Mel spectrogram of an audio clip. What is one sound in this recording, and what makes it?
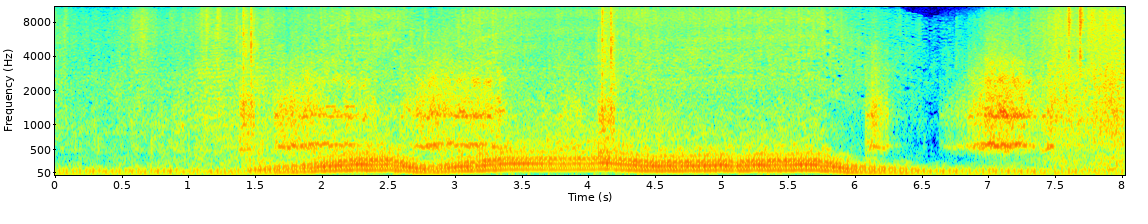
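Tyres screech as a car skids on dirt.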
